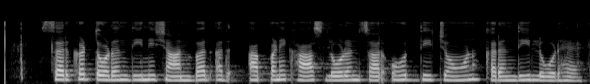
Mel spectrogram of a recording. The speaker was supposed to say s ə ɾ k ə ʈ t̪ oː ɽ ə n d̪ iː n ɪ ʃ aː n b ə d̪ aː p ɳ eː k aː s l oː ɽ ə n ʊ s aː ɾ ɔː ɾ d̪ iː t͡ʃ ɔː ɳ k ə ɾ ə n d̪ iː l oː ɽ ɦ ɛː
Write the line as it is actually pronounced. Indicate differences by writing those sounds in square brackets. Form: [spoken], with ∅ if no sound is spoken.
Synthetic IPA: s ə ɾ k ə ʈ t̪ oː ɽ ə n d̪ iː n ɪ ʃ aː n b ə d̪ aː p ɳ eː [kʰ] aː s l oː ɽ ə n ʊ s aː ɾ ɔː ɾ d̪ iː t͡ʃ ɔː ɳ k ə ɾ ə n d̪ iː l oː ɽ ɦ ɛː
